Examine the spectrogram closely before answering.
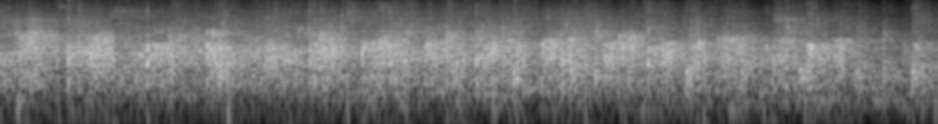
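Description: Sustained audience applause: a dense, steady wash of many hands clapping at an even loudness for several seconds, with no voices rising above it.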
